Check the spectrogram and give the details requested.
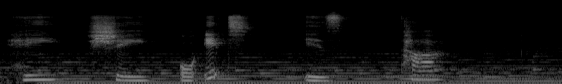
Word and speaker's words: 他: And please note, although the way to say he, she, or it is 他, in terms of writing he, she, and it in Chinese Mandarin is actually different. But the way you pronounce 他 is exactly the same.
